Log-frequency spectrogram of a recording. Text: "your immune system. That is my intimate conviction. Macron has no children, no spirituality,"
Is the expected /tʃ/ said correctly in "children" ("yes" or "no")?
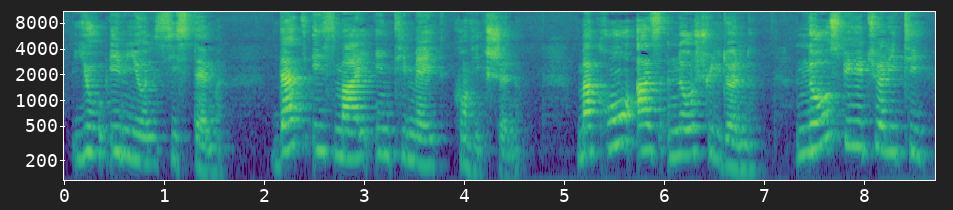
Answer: no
